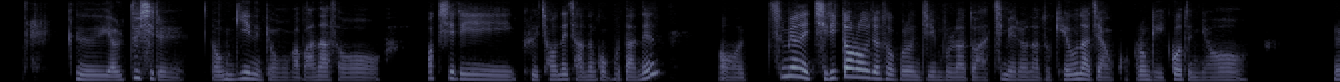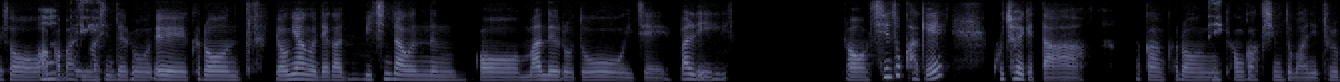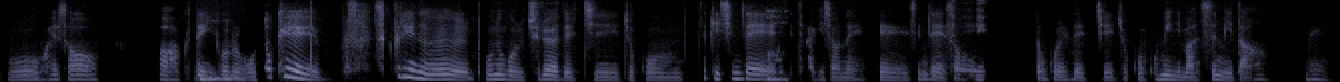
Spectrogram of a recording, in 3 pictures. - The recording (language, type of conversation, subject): Korean, advice, 잠자기 전에 스크린 사용을 줄이려면 어떻게 시작하면 좋을까요?
- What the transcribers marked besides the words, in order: other background noise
